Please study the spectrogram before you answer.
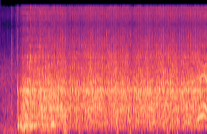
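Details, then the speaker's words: Red Willys Jeep engine previously seized and freed by hand, valves possibly rusty, cranked on the starter from another Jeep's battery: a steady whir with a rough scraping undertone as it turns over slowly and evenly; the freed engine cranks. "oh awesome awesome it turned over"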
